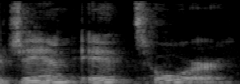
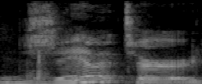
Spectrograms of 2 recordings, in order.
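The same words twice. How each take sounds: First: "janitor" slow, split into three parts; syllable by syllable. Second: Said in the usual way. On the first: Shown as a demonstration. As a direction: sound out each beat of "janitor". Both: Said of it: "three syllables".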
